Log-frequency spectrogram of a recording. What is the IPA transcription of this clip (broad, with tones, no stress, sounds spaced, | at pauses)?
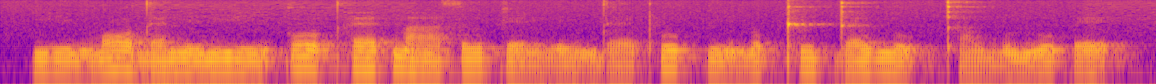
j iː˧˩ ŋ m ɔː˥˨ d ɛː˩˧ n iː˩˧ m j iː˧˩ k oː˥˨ t̪ʰ ɛː˧˥ t̚ m aː˧ s ɯː˧˥ k eː˩ ŋ l iː˧˩ n d ɛː˩˧ pʰ uː˥˨ k̚ p iː˧˩ n o˥˨ p̚ kʰ iː˥˨ k̚ d ɛː˧˥ w n uː˧˩ k̚ t̪ʰ a˩˧ w m u˩ ɲ uː˥˨ p eː˥˨ t̚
